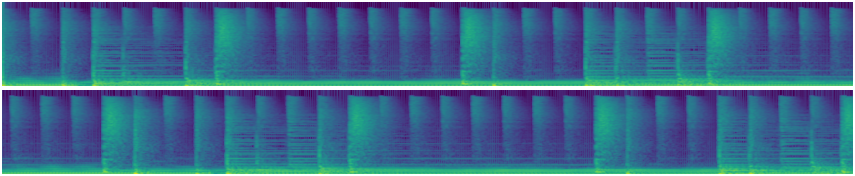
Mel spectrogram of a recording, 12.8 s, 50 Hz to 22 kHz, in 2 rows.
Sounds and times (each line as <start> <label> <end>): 0.0 piano 3.4
4.3 piano 12.7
